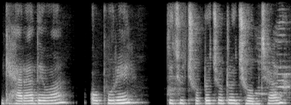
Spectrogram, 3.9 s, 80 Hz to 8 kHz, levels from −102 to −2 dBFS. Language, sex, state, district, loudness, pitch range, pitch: Bengali, female, West Bengal, Malda, -21 LUFS, 215-240 Hz, 220 Hz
